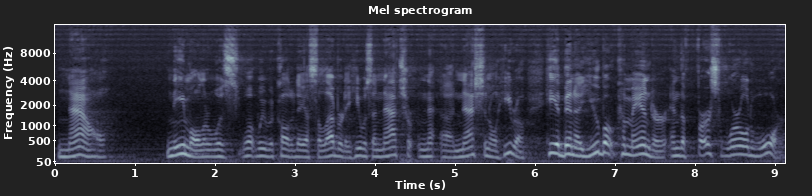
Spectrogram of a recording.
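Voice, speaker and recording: A man preaching with fervor, firing rhetorical questions at his congregation. His voice sits a little high yet sounds dark and mellow. It rings out with a long reverb, as in a large church hall. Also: moderate pace. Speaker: pastor. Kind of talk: sermon.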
